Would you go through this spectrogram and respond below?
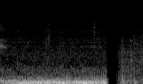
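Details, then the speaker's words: Full-time camper van, about four years in service, started and put in gear: steady low engine rumble with no squeal or chirp as it engages, then goes quiet; normal running, no squeak. "so let's put it in gear and listen to this no squeak no [Applause] squeak no"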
